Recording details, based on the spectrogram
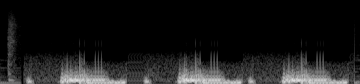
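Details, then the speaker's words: Slow heartbeat at about 55 per minute: each short thump is followed by a long rushing diastolic murmur of aortic regurgitation (aortic insufficiency). "That's aortic insufficiency."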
